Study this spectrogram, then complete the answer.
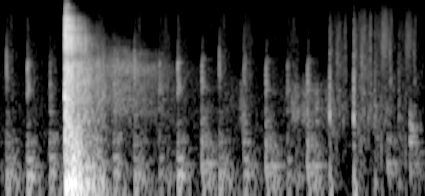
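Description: Footsteps clang on metal stairs at a steady pace.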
